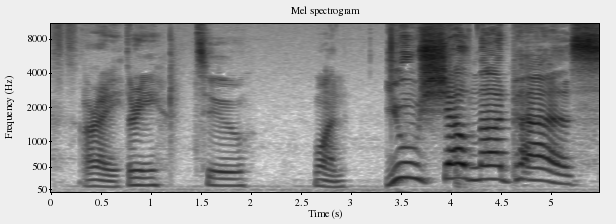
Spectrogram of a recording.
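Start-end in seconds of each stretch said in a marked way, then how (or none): 3.4-5.5 dramatic, acted, theatrical shout. Trying out a famous movie line as a warm-up: dramatic shouted movie line. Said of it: "I gotta get it from the diaphragm".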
